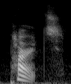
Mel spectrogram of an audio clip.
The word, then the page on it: parts: American English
